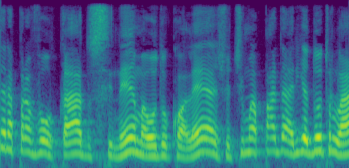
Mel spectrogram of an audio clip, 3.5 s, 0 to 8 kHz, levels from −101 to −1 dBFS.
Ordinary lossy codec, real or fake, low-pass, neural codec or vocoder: none; real; 7.2 kHz; none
